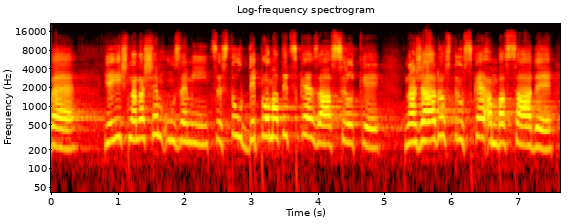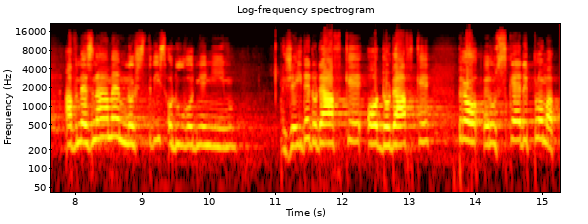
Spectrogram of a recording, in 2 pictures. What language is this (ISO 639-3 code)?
ces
